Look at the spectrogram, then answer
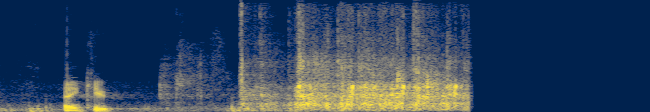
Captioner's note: audience applause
